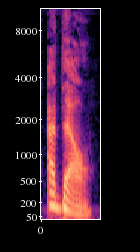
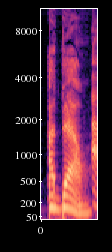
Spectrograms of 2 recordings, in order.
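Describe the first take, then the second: First: The first vowel is an open 'ah' sound. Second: The same.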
